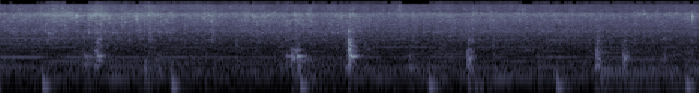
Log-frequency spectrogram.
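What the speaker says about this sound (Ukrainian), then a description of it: "І так, воно смажиться ось так." Soft, steady sizzling of food frying in a pan for a shrimp salad, with occasional light clinks and stirring sounds, quiet and close.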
